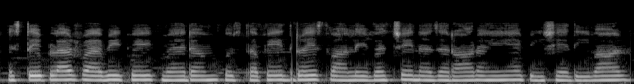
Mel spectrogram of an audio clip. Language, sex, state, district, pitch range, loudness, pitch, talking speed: Hindi, female, Maharashtra, Sindhudurg, 195-210 Hz, -21 LUFS, 200 Hz, 130 wpm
